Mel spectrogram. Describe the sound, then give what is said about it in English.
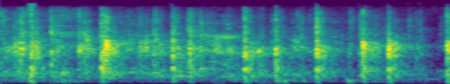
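A church audience claps in praise during a sermon, producing many sharp, separate hand claps in an uneven rhythm at a fairly soft level. “Clap again for the Lord Jesus.”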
